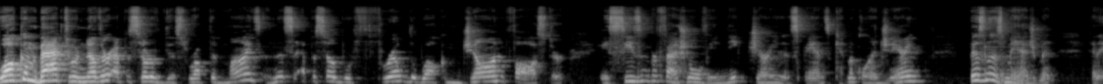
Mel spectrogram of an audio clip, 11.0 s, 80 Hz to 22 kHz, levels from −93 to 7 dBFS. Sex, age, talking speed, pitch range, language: male, 30-49, 170 wpm, 185-235 Hz, English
